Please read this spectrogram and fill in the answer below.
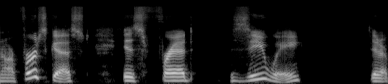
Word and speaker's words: Zewe: And our first guest is Fred Ziwi. Did I pronounce that right, Fred?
